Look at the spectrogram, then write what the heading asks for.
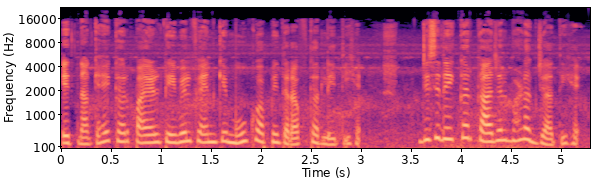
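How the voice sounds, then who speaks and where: High-pitched woman narrating a cartoon story. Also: lively intonation, moderate pace, darkish tone, a little hiss or hum.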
